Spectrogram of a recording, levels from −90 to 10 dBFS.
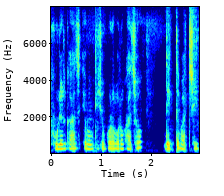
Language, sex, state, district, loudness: Bengali, female, West Bengal, Malda, -27 LUFS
